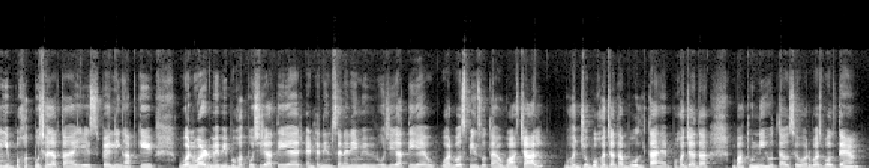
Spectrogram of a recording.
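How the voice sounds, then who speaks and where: A woman teaching difficult English words to exam students, patiently repeating each word and its meaning and spelling it out letter by letter, with frequent pauses and fillers. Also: high-pitched, fairly bright tone. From India.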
